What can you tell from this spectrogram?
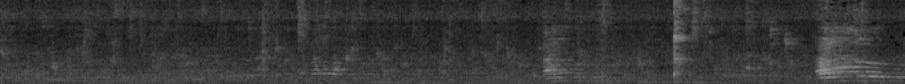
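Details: Gentle female cat annoyed by her kittens, indoors: scattered short meows, a falling one at four seconds and a louder rising-falling meow near the end, over a constant low hum with a woman speaking around it.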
